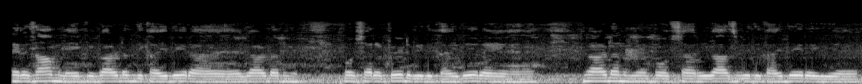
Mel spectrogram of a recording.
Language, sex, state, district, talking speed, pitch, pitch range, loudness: Hindi, male, Haryana, Rohtak, 195 wpm, 135 Hz, 130-140 Hz, -12 LUFS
